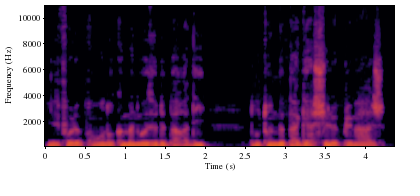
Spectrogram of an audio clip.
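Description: A man's voice: mid-range voice, moderate pace, warm tone, breathy edge, pitched above the performer's own voice, lightly acted. A man voicing a wise old poacher who gives solemn advice in an audiobook reading. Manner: solemn, admonishing.

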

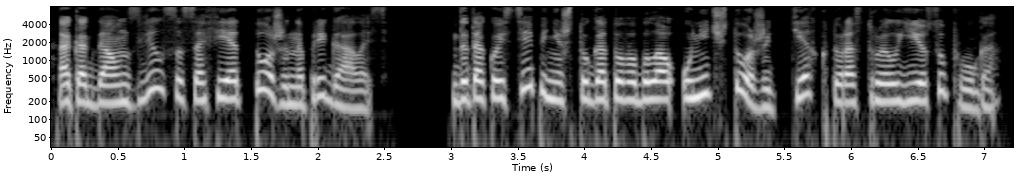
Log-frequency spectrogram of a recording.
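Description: A woman reading a novel aloud as an audiobook narrator, in an even, measured way. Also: medium pitch, dry recording, studio quality. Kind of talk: scripted narration.

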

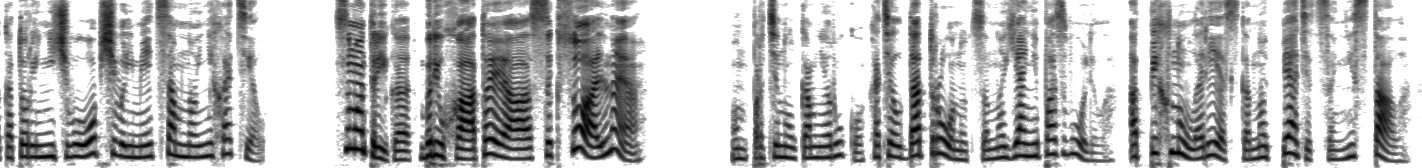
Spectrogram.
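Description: A woman's voice: medium pitch, no room sound. A woman narrating a first-person audiobook in a tense, dramatic reading, recorded close to the microphone.

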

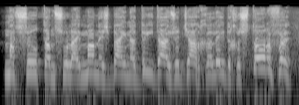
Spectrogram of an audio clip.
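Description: A man's voice: on the low side, big pitch swings, unhurried, a little hiss or hum, pitched below the performer's own voice. A man voicing a poor, frightened male fisherman who begs for his life. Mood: pleading. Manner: pleading, begging.

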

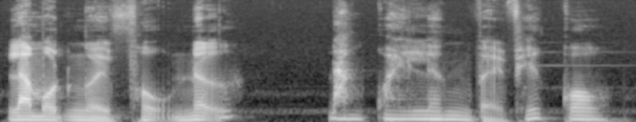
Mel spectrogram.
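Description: Low-voiced man narrating a story. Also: lively intonation, normal speed, dark tone, no room sound. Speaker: audiobook narrator.

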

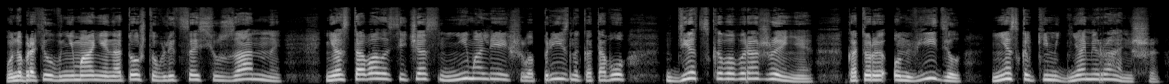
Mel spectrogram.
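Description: A woman reads a novel aloud at an even, unhurried pace, her voice sitting in a middle register. The recording is dry and close, with no room sound at all, as in a studio audiobook. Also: medium pitch, no echo. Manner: measured, unhurried reading. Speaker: audiobook narrator. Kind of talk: scripted narration of a novel.

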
